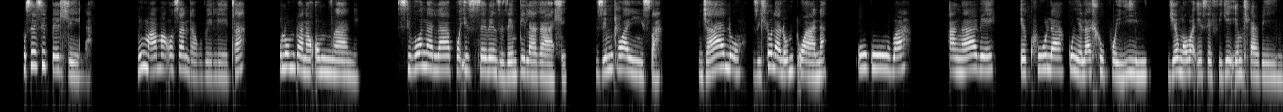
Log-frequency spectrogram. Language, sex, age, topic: North Ndebele, female, 36-49, health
